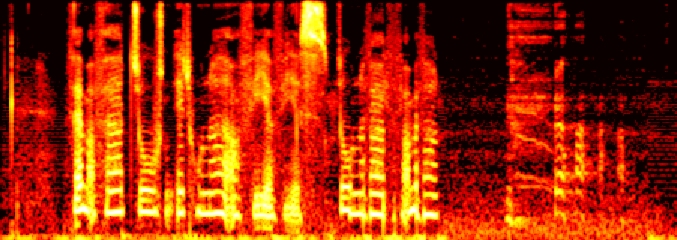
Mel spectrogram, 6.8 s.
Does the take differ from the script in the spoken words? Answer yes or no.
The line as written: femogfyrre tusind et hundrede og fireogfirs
yes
